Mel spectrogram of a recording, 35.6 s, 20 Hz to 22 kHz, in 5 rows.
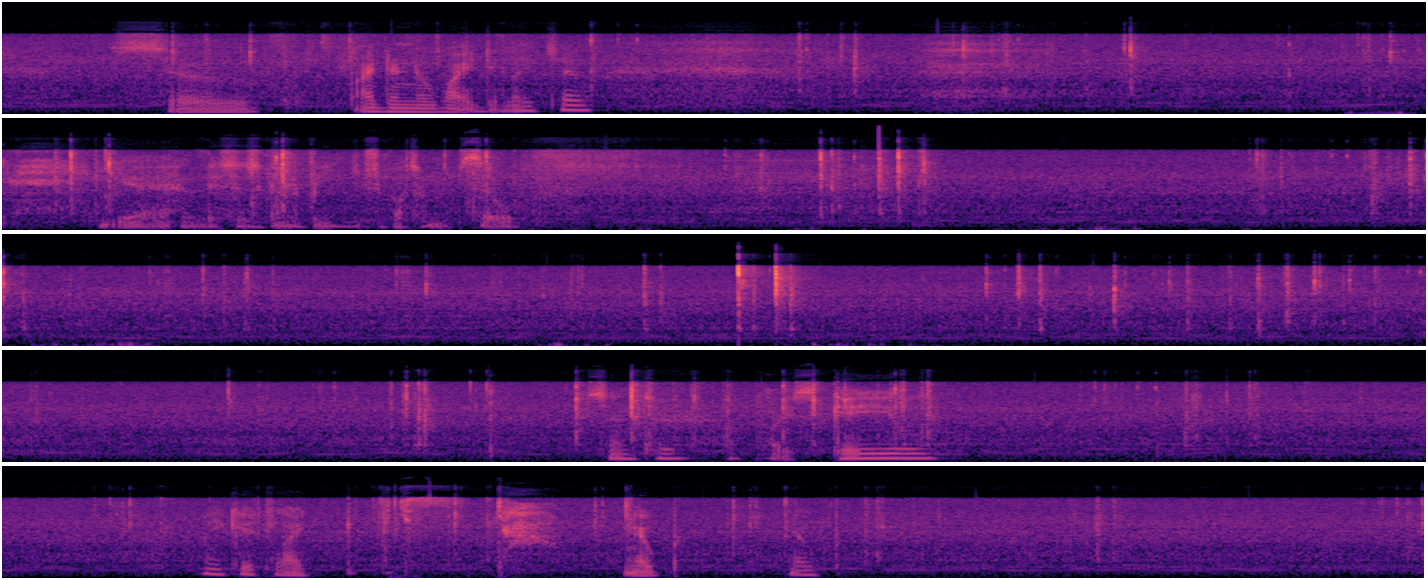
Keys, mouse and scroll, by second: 0.8 ctrl+z, 2.2 a, 3.1-4.7 right drag, 4.4 KP_1, 4.7 middle click, 4.9 shift+d, 5.3 s, 7.0-8.9 middle drag, 7.3 g, 8.6 ctrl+Tab, 9.3 e, 11.2 ctrl+l, 11.4 g, 13.8-15.9 right drag, 14.0 g, 15.3 e, 16.4-18.1 middle drag, 17.5 ctrl+l, 17.9 ctrl+i, 18.1 ctrl+h, 19.2 middle click, 19.3 h, 19.7 KP_1, 20.1 a, 20.5 ctrl+n, 20.8 a, 21.3-22.8 right drag, 22.5 s, 22.8 click, 22.9 right click, 23.4 alt+m, 24.5 Tab, 24.8 ctrl+a, 25.4 Tab, 25.6-27.5 middle drag, 27.0 click, 27.0-29.1 right drag, 27.5 ctrl+b, 29.1 t, 30.3-32.3 drag, 30.8 t, 31.1 a, 31.5 t, 32.3 ctrl+z, 32.6 ctrl+z, 33.8 ctrl+b, 35.5 t.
